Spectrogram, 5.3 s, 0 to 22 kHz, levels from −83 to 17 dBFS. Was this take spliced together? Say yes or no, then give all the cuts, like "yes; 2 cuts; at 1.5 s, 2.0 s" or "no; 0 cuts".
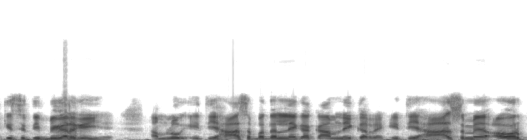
no; 0 cuts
